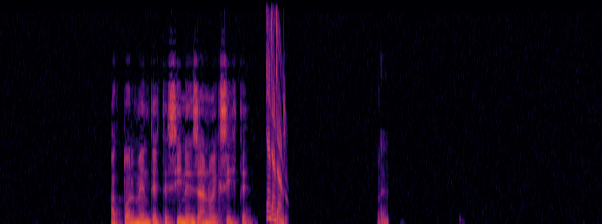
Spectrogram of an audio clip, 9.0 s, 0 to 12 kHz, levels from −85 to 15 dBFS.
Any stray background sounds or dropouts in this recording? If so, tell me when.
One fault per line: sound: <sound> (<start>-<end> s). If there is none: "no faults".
sound: chirp (4.0-4.3 s)
sound: laugh (5.7-5.8 s)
